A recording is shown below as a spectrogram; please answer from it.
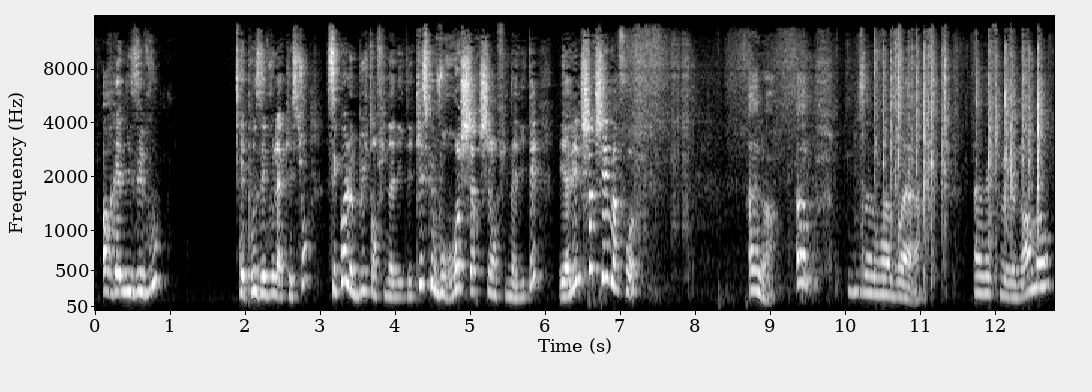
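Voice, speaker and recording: A woman's voice: fairly high pitch, big pitch swings, brisk, darkish tone, reverberant. Hesitant Picard woman reading cards. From France. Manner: hesitant, many fillers and restarts, addresses viewers directly. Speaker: tarot card reader. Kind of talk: weekly card reading guidance.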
